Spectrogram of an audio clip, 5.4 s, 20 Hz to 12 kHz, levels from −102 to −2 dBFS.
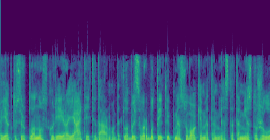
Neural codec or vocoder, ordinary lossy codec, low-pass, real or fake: none; AAC, 48 kbps; 7.2 kHz; real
